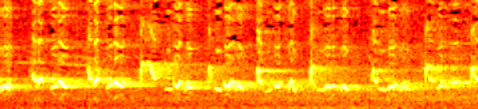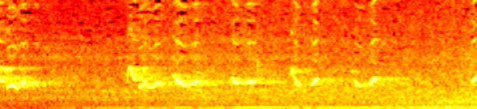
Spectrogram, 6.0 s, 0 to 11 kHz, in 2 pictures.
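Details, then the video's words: City-neighbourhood Northern mockingbird in South Carolina, spring 2008: fast series of looping, slurred whistled notes repeated many times, then spaced phrases as a steady low rumble of traffic-like noise rises underneath. "Voices of Spring: Mockingbirds"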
